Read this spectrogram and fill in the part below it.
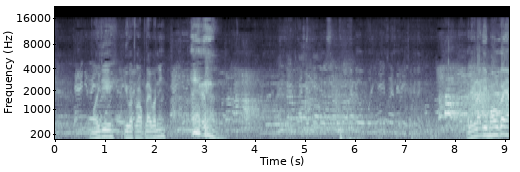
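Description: Young men shout to each other during a football match.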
